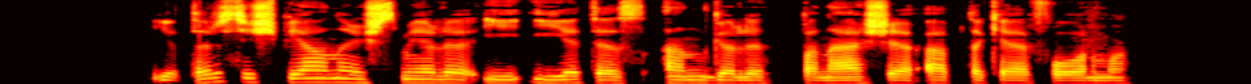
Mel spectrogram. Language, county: Lithuanian, Klaipėda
